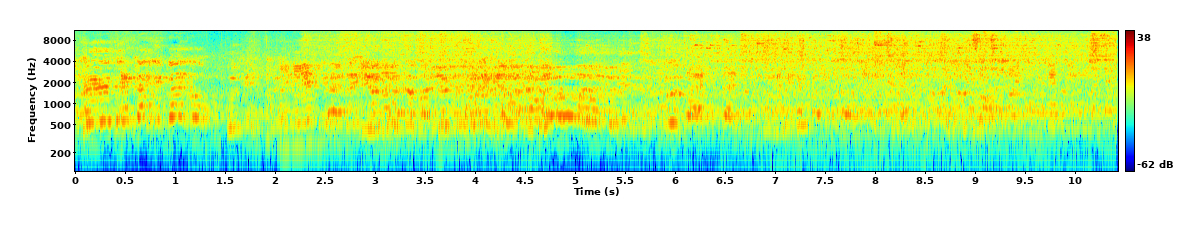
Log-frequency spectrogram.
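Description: A crowd of people chatter and call out loudly in a large echoing hall.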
